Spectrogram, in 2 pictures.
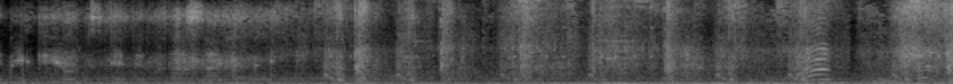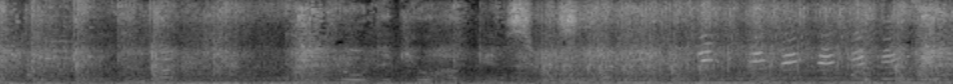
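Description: Swords slash and whoosh in quick bursts.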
